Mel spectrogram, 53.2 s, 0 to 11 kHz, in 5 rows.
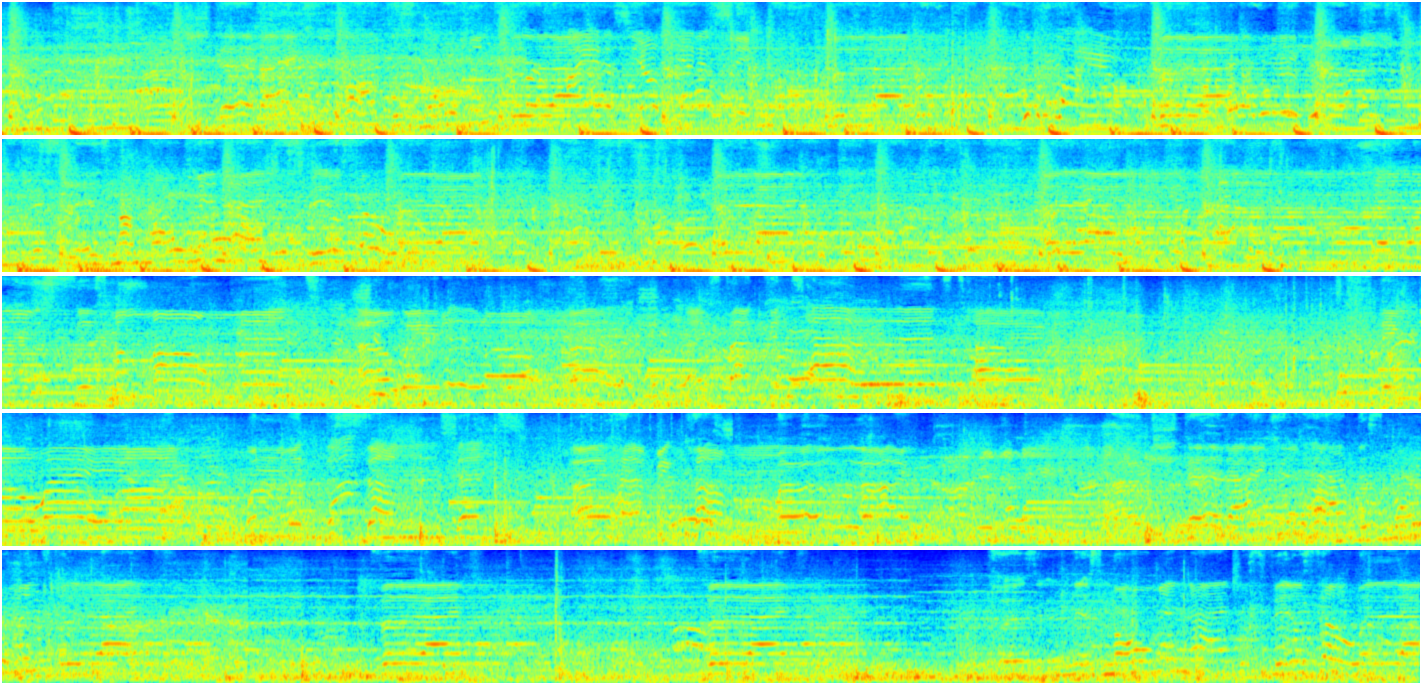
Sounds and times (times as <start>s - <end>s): Music: 0.0s - 53.2s.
